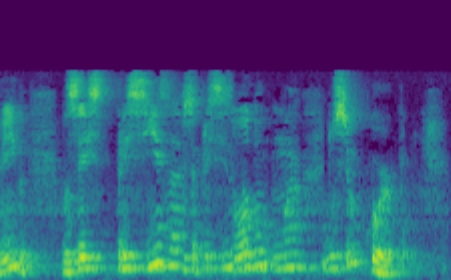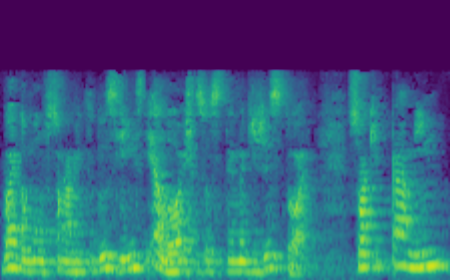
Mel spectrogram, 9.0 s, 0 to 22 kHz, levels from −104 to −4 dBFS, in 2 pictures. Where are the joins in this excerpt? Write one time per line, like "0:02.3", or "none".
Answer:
0:01.8
0:02.3
0:03.2
0:04.7
0:05.9
0:06.5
